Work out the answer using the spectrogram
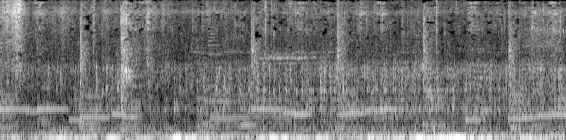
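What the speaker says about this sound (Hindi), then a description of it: "आपको खौलते पानी में थोड़ा सा तेल डाल के मैक्रोनी को इस तरह से डाल देना है" Dry macaroni tipped into a pot of boiling water with a little oil, giving a steady bubbling, liquid churn with soft splashy bursts close by, continuous throughout with no talk.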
